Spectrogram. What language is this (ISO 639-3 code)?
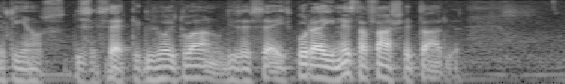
por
